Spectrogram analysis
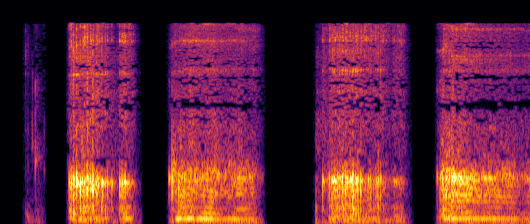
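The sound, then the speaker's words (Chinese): Soft snoring of a little bear asleep in its tree hollow: four slow, rough, breathy snores at an even rhythm, quiet and alone, after a faint short breath. “那是小熊轻轻的呼噜声”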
